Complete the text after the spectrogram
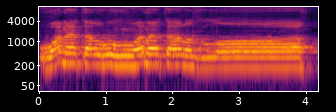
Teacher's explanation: را کو پر پڑھیں گے، را کے اوپر پیش ہے. ومکر اللہ یہاں پر بھی را کو پر پڑھیں گے، را کے اوپر زبر ہے.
